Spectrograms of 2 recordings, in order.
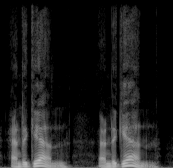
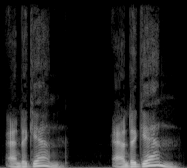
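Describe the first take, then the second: No difference in how they are said.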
